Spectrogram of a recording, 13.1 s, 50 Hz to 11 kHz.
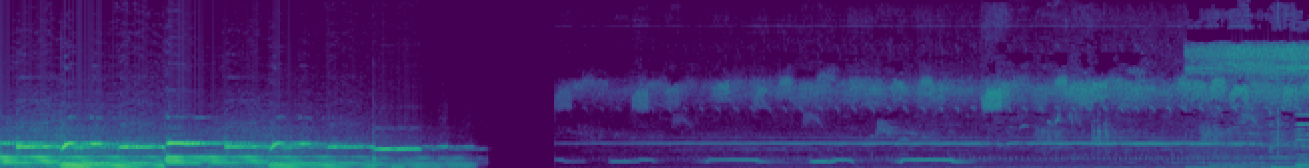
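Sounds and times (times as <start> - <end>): insects chirping: 5.6 - 13.0.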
